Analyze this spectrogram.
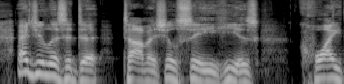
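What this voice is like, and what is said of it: Usual voice. Nothing is said of it.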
